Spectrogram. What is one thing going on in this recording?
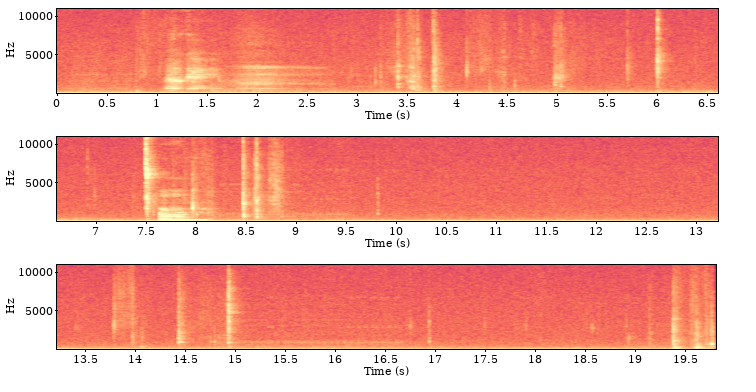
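Cards slide and tap softly on a table.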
